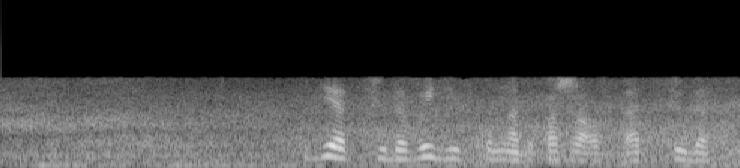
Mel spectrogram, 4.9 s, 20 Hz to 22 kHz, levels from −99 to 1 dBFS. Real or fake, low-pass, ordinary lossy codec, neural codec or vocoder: real; 7.2 kHz; AAC, 16 kbps; none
